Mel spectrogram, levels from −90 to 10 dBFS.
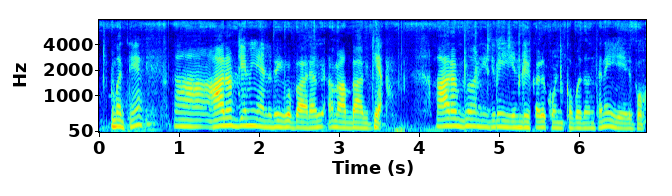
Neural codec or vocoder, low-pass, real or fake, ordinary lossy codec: codec, 16 kHz, 2 kbps, X-Codec, HuBERT features, trained on general audio; none; fake; none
